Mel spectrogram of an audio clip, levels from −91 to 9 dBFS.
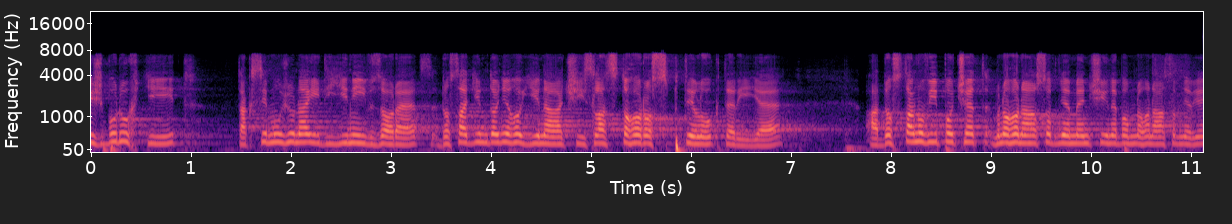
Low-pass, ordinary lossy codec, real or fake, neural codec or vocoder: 7.2 kHz; Opus, 64 kbps; real; none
